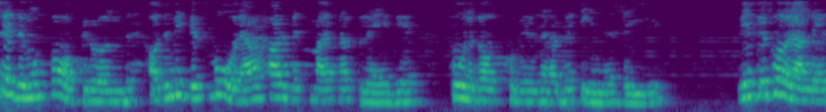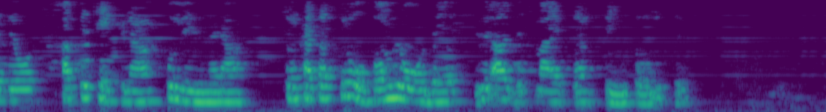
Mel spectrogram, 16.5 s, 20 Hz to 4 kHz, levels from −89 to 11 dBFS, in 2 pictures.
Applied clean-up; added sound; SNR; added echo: classical method WPE with log-MMSE.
